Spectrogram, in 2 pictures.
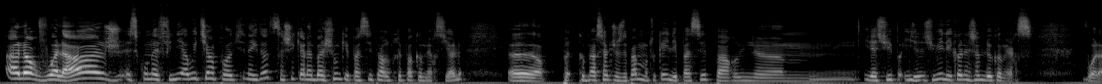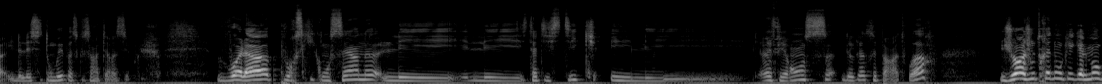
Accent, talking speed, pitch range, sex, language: French, 210 wpm, 175-235 Hz, male, French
